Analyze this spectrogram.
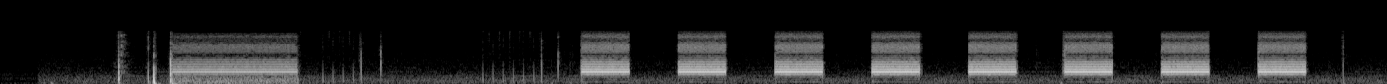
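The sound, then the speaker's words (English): A telephone dials a busy number on a Leich PBX: a few clicks and a steady dial tone, then bursts of dialing clicks, followed by eight evenly spaced, loud busy-signal beeps. “Now we'll dial a busy number.”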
